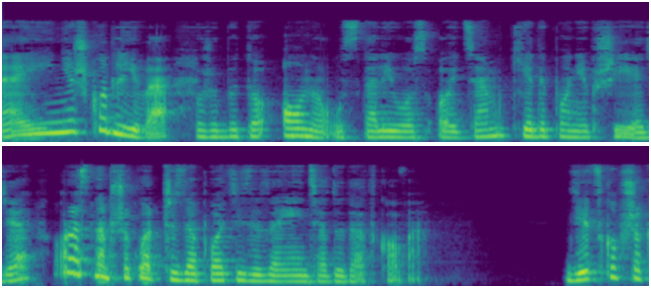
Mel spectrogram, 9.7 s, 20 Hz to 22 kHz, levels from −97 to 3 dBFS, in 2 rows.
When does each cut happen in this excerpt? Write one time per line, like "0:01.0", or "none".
0:01.5
0:05.2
